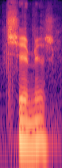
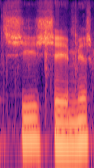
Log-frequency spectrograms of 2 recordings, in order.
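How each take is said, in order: First: The syllable chi is said once before mishk. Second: The syllable chi is said twice before mishk. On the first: The speaker calls it right. "on dit" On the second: The speaker calls it wrong. "On dit pas"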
